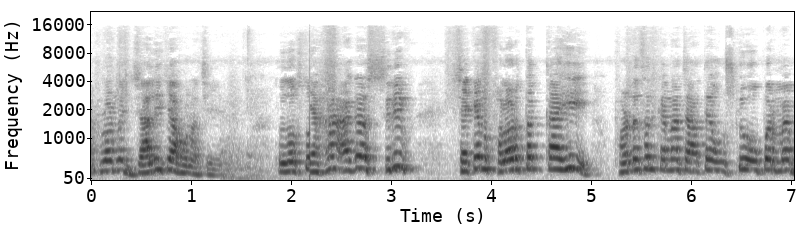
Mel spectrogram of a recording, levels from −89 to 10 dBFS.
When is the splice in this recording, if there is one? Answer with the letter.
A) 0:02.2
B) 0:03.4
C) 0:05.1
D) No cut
A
